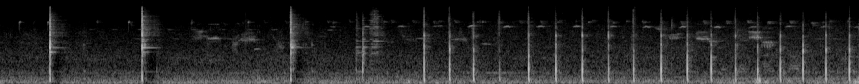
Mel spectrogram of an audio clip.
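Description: Knife chopping garlic on a round wooden cutting board. Three separate hard strikes come in the first three seconds, then steady rapid chopping at about four strokes a second from about four seconds in.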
